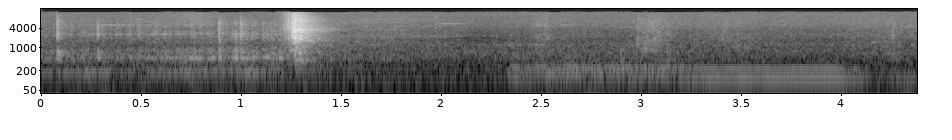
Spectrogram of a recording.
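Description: Caulking gun being worked along a gap at the top of a window frame: a short, sharp click about a second in, followed by a low, steady hum in the second half.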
